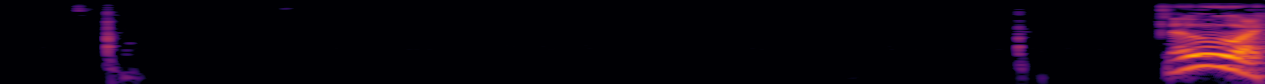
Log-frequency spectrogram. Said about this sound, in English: I keep clicking right click when I mean click left.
